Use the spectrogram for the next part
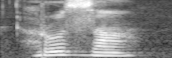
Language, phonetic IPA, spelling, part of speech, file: Ukrainian, [ɦrɔˈza], гроза, noun, Uk-гроза.ogg
- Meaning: 1. thunder, thunderstorm 2. disaster 3. danger, menace 4. terror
